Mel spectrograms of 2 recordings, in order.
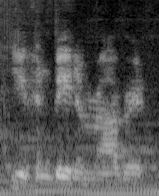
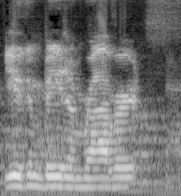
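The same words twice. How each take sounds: First: It is said at a quieter volume. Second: It is said at a louder volume.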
